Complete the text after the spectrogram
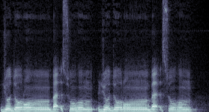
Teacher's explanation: وقوله سبحانه وتعالى جدر بأسهم في حالة الوصل جدر بأسهم جدر تنوين أتى بعده حرف الباء، والباء من حروف الإقلاب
